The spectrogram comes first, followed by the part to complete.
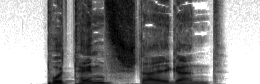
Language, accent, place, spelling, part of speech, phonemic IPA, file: German, Germany, Berlin, potenzsteigernd, adjective, /poˈtɛnt͡sˌʃtaɪ̯ɡɐnt/, De-potenzsteigernd.ogg
- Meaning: potency-enhancing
